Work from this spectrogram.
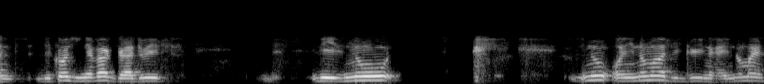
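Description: G.729 codec damage runs through the whole recording: the speech is rebuilt at 8 kbit/s from a vocal tract filter, pitch predictor and sparse pulses, so it sounds plainly rough and synthetic, squeezed into a telephone band of roughly 250 Hz to 3.4 kHz.

VoIP packet loss concealed by the speech codec appears at 1.68 to 1.72 s, right after "because you never". The decoder fills the gap by extending its last pitch and filter, giving a brief smear, which fits about two 10 ms frames going missing.

A second concealed packet loss falls at 7.12 to 7.28 s. The extrapolated sound again fades in level, and because each rebuilt frame feeds the next, the speech stays weakened past the gap, which suggests roughly three lost frames.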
